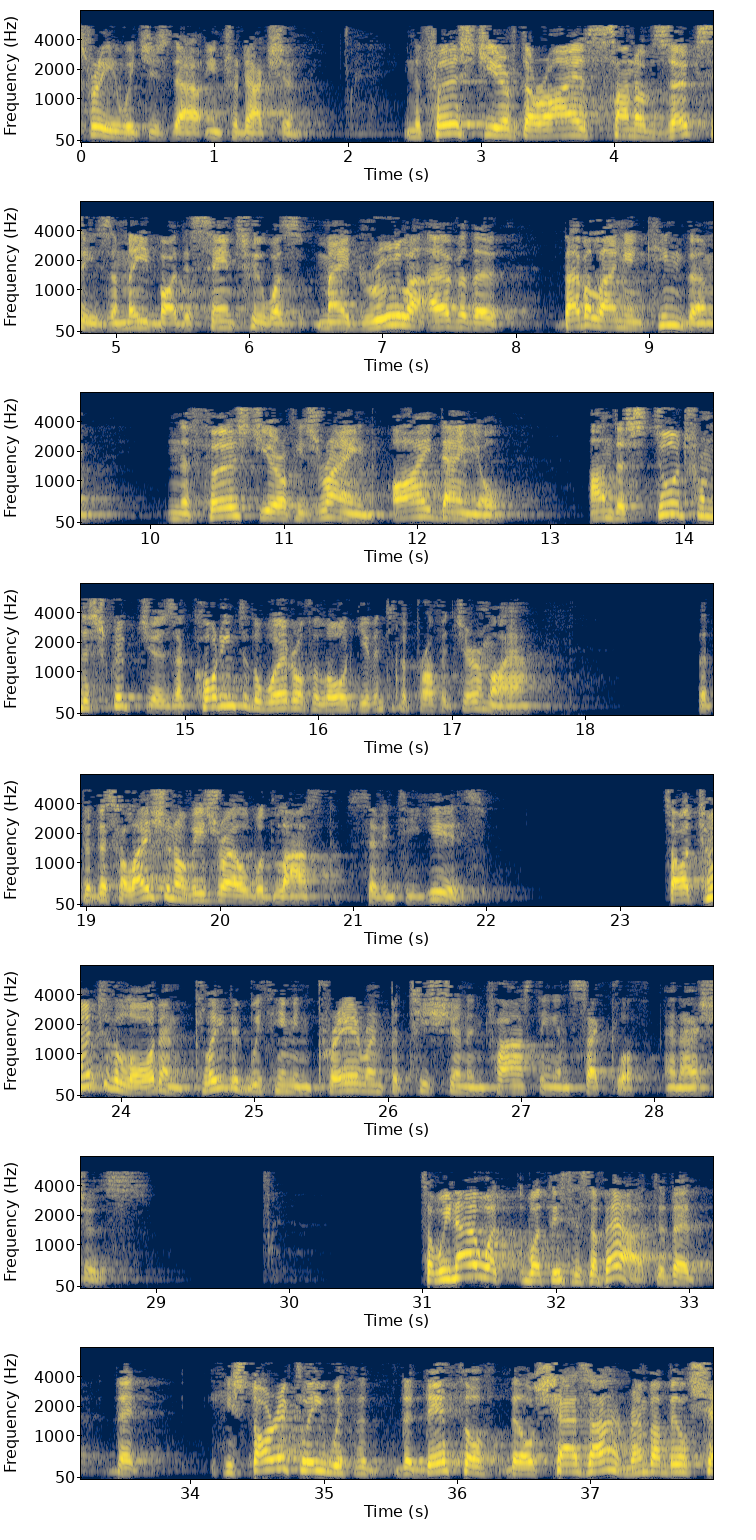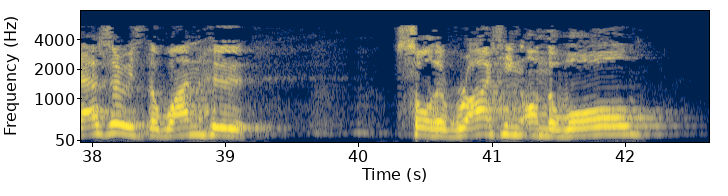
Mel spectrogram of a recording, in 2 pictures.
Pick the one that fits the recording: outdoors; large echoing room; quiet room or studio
large echoing room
